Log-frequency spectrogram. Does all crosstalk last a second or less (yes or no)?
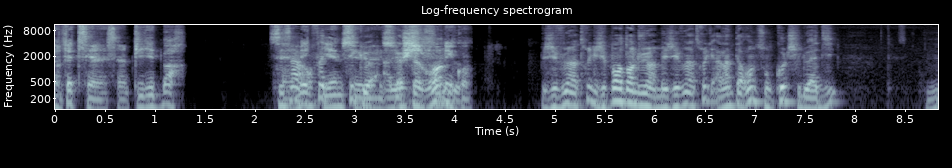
no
